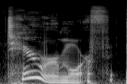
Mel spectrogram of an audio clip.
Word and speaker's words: Terrormorph: So, yeah, so maybe you're mishearing it while you play through the game, because it seems like a lot of people do, but it's actually Terrormorph.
